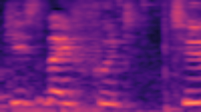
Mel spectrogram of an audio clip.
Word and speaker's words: Kis-My-Ft2: et leur nom donc qui normalement se prononcer kiss my food at the kiss my food tout il ressemble plus à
